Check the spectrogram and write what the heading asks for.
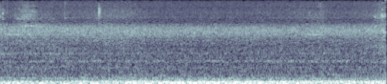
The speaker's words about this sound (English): Oh, but yeah, the train is passing by now.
